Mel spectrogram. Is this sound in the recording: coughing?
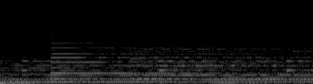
no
